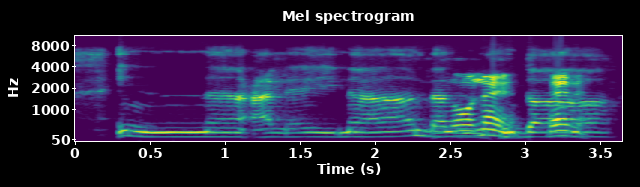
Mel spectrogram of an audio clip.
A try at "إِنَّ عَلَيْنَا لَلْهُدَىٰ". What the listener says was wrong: آپ نے نون کی زبر کو زیادہ کھینچ دیا ہے. ان علینا. نہیں آپ پڑھتے ہیں انا علینا. یہ نہیں، انا کا غنہ لمبا کر لیں لیکن زبر کو نہیں کھینچے.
